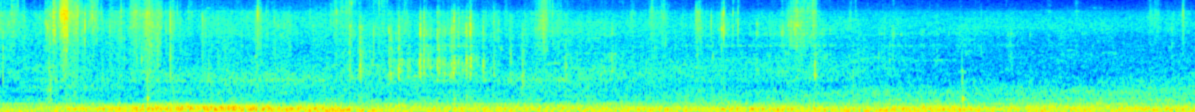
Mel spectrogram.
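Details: Low rumbling outdoor wind noise on the microphone with scattered light rustles and steps, and no animal voice.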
